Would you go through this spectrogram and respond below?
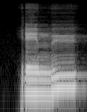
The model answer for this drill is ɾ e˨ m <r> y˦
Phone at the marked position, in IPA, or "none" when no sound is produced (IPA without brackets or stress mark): ɾ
